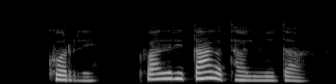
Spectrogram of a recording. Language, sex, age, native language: Icelandic, female, 30-39, Icelandic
